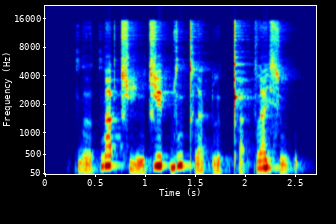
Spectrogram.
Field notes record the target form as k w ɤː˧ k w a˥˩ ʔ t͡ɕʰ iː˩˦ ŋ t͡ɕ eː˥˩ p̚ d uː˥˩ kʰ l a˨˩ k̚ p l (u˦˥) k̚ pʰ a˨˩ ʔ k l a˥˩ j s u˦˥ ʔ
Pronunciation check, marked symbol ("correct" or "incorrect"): incorrect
